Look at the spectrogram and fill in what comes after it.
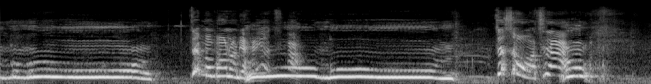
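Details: Luoluo the Alaskan Malamute howls at its sleeping owner to get him out of bed late in the morning. A long steady mid-pitched howl with rich overtones, a brief break, a second sustained wavering howl, then short broken yips.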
